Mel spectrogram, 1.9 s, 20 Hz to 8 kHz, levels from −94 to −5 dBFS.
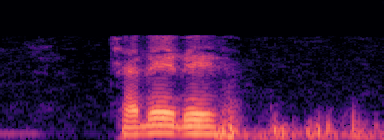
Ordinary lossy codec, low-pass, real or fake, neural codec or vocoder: AAC, 16 kbps; 7.2 kHz; real; none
